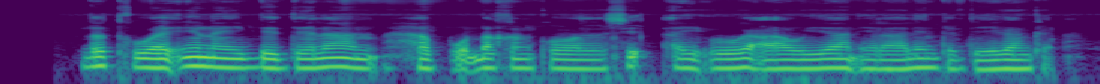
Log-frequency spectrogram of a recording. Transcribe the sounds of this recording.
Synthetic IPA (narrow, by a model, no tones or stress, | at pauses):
d̪ɐd̪kʰʊwɑːʔɪnɛjbɛd̪ɛlaːnhɐbʊ̰ɖɑqɑŋkʰɔːðɐsɪɛjʔʊɣɐʕɑːwɪjaːnʔɪlaːlɪnt̪ʰɐd̪ɛːɣaːŋkʰɐ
